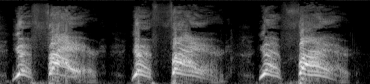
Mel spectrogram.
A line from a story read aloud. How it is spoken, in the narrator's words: But Paulie Dangerously is screaming on the outside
